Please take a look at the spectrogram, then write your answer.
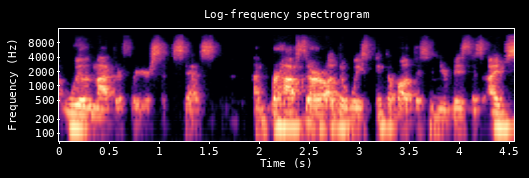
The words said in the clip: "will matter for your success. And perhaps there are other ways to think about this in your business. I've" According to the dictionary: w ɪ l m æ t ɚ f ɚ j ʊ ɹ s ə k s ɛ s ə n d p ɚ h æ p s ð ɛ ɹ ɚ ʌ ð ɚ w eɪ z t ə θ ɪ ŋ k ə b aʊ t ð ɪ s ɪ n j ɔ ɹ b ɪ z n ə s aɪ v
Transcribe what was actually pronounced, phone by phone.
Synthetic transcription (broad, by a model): w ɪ l m æ t ɚ f ɚ j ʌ ɹ s ə k s ɛ s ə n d p ɚ h æ p s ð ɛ ɹ ɚ ʌ ð ɚ w eɪ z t θ ɪ ŋ k ə b aʊ t ð ɪ s ɪ n j ɔ ɹ b ɪ z n ə s aɪ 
